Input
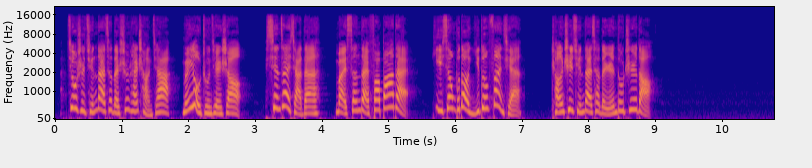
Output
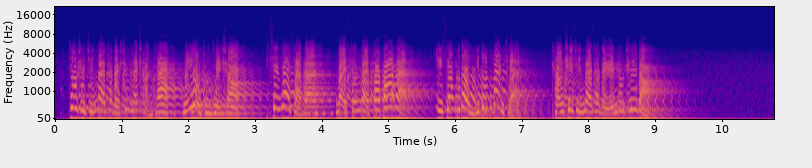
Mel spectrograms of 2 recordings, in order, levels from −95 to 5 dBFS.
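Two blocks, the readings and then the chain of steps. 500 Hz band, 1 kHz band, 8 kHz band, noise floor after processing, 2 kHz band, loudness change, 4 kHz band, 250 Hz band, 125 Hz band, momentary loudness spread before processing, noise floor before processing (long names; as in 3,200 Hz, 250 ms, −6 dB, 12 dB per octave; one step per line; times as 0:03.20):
−3.0 dB, −4.5 dB, below −30 dB, −60 dBFS, −5.5 dB, −5.0 dB, −13.0 dB, −3.5 dB, +1.5 dB, 6 LU, −81 dBFS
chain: high-shelf EQ 3,600 Hz −11 dB
in parallel at −7 dB: bit-depth reduction 8 bits, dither triangular
on the sum: half-wave rectification
high-frequency loss of the air 360 metres
feedback echo with a low-pass in the loop 116 ms, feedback 58%, low-pass 2,100 Hz, level −9 dB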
